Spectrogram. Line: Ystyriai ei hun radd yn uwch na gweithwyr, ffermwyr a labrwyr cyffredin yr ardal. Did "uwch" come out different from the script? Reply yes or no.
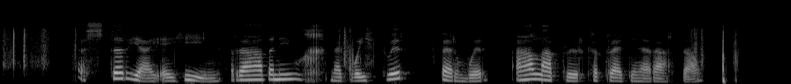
no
